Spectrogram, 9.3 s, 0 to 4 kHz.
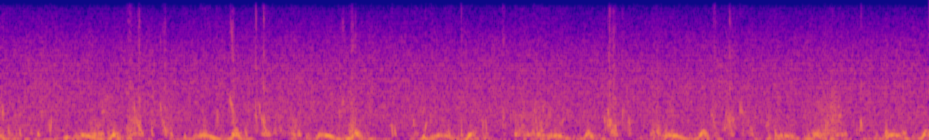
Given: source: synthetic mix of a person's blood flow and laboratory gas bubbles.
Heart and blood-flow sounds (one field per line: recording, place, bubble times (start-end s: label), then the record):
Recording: Doppler ultrasound of blood flow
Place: precordium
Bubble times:
0.00-0.56 s: bubbles
0.89-1.18 s: bubbles
1.25-1.47 s: bubbles
1.50-1.79 s: bubbles
2.00-2.12 s: bubbles
2.15-2.23 s: bubbles
2.29-2.50 s: bubbles
2.54-3.12 s: bubbles
3.33-3.60 s: bubbles
3.90-4.01 s: bubbles
4.11-4.35 s: bubbles
4.43-4.57 s: bubbles
4.62-4.67 s: bubbles
4.80-4.91 s: bubbles
5.01-5.68 s: bubbles
6.00-6.33 s: bubbles
6.47-6.79 s: bubbles
7.08-7.18 s: bubbles
7.22-7.60 s: bubbles
7.66-7.81 s: bubbles
8.06-8.49 s: bubbles
8.54-8.66 s: bubbles
8.83-9.10 s: bubbles
From the record:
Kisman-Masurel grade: 342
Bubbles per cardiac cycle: rolling drumbeat, 9 or more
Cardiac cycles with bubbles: 100%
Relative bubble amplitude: moderate (0.250 to 0.450)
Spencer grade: 3 (all of the cardiac periods contain showers or single bubble signals, but not dominating or overriding the cardiac motion signals)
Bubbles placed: anywhere in the cardiac cycle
